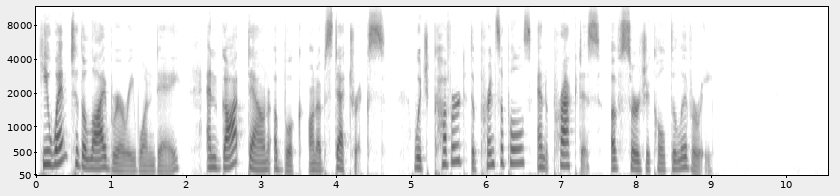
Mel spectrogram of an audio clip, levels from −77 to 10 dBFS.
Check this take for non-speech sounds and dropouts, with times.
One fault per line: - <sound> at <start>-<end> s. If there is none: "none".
none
